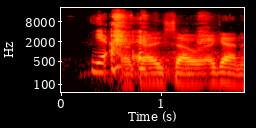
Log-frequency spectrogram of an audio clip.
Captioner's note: laugh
